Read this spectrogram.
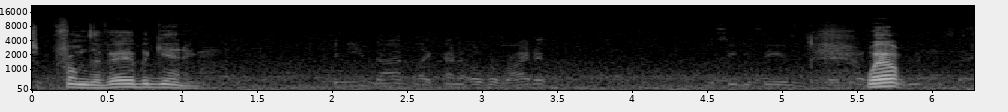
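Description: An elderly man speaks calmly into a microphone outdoors.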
